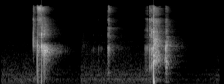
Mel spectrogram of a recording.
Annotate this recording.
Soda can being opened
can, open, soda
